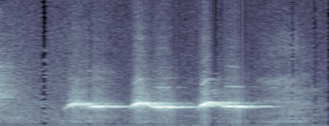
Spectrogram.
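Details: Person with Tourette syndrome; a whistle-like vocal tic comes just before a repeated spoken word tic; whistling vocal tic.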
